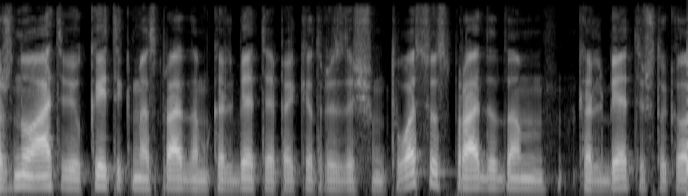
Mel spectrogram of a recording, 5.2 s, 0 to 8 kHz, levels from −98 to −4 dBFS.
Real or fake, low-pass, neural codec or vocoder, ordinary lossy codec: real; 7.2 kHz; none; MP3, 64 kbps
